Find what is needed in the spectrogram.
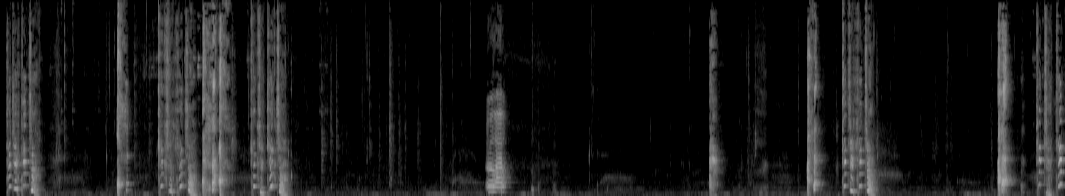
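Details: Young child makes short, deliberate fake coughs while adults laugh and chat playfully around her: a voluntary cough.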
